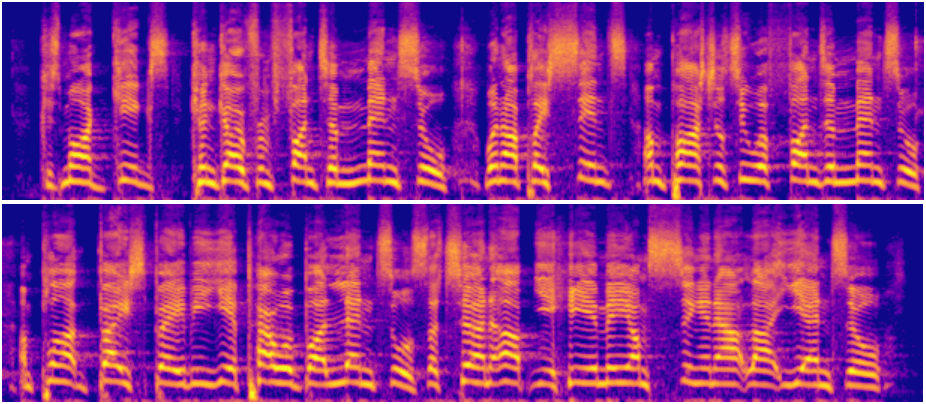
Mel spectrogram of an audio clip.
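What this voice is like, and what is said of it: Singing in thick British accent. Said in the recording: “You got to imagine I'm singing with a thick British accent, which I will do now”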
